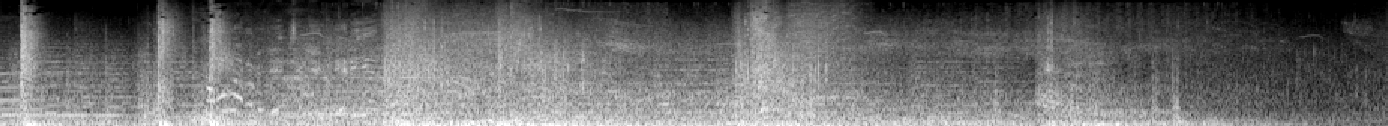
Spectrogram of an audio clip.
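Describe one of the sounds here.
Punches and kicks thud hard in a fight.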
